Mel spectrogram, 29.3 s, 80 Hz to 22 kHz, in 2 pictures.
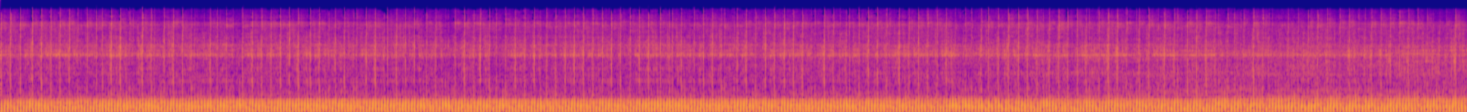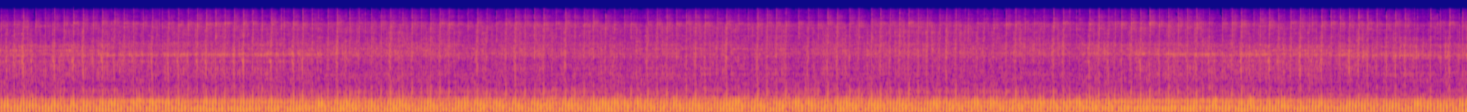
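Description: Alpinia 120 Pro two-stroke chainsaw engine idling steadily.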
